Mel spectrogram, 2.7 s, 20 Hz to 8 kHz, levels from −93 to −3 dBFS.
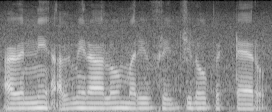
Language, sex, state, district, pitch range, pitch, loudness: Telugu, male, Telangana, Hyderabad, 125-135 Hz, 135 Hz, -17 LUFS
